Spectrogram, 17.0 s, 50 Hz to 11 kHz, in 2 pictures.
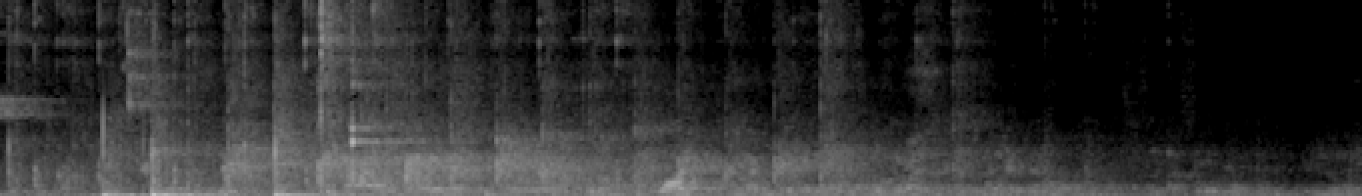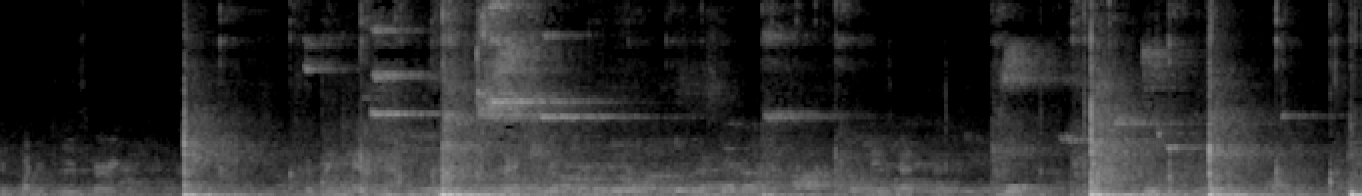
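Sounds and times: murmur of voices: 0.6 - 17.0
shoe squeaks: 2.1 - 2.5, 10.4 - 12.6, 13.2 - 13.8, 14.7 - 16.8.

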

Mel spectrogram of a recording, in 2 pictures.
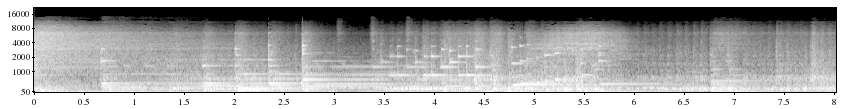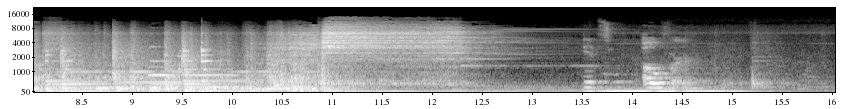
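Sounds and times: marimba played with mallets: 0.4 - 14.5.

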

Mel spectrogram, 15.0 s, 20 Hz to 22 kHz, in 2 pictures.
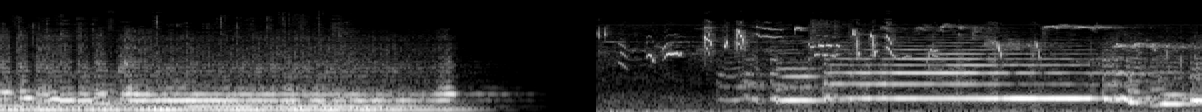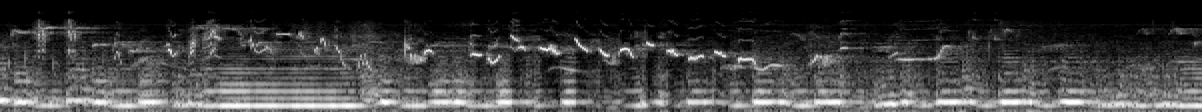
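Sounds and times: birds chirping and singing: 3.8 - 15.0.

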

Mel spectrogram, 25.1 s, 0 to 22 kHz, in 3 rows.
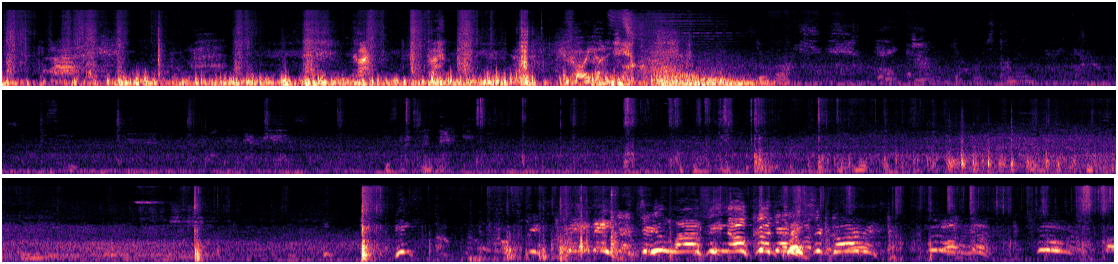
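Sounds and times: footsteps crunching on gravel: 8.6 - 15.4.

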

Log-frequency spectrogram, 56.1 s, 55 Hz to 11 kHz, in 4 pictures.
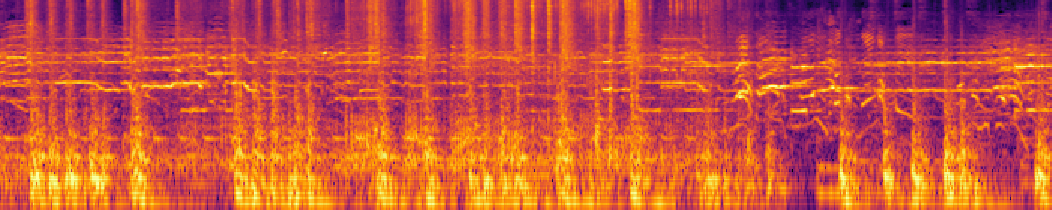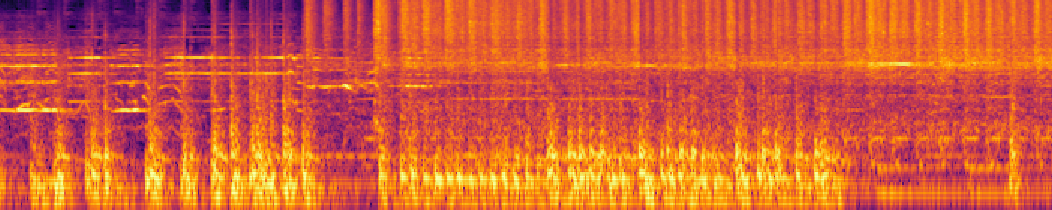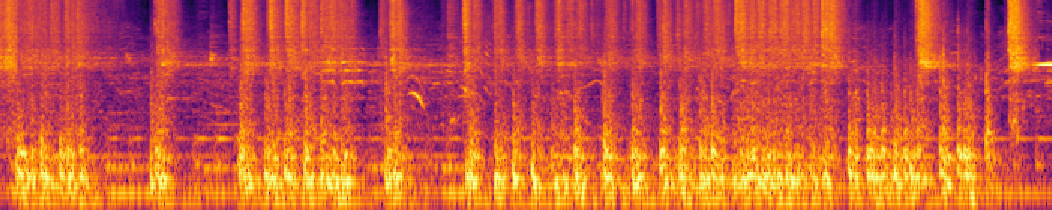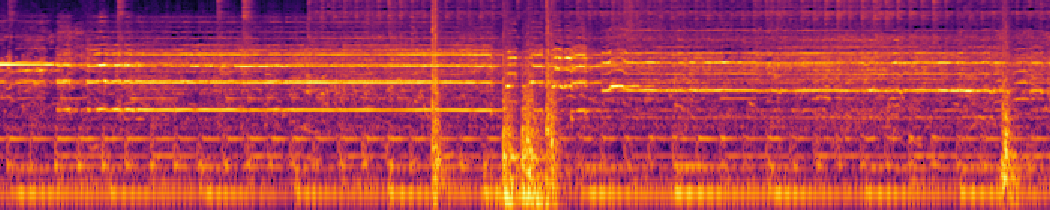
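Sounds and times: large barrel drums beaten: 0.0 - 10.4, 13.8 - 41.8, 47.7 - 49.8.

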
